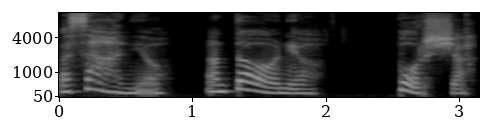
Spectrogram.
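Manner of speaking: names with an exotic Italian ring; Italian accent. Shown as a demonstration. Part-Italian teacher showing how the names should sound, Italian accent. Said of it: "Really, it should be".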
